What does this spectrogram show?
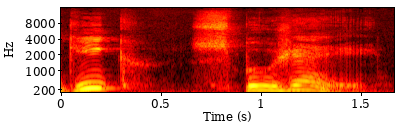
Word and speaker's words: GeekSpooge: Should anyone ask, the show is pronounced Geek Spooge.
